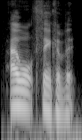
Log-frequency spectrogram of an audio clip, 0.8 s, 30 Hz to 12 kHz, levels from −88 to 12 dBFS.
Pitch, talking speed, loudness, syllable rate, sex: 105 Hz, 365 wpm, -16 LUFS, 8.5 syllables/s, male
